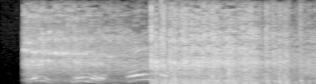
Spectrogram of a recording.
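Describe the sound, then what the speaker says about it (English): A small-town fireworks display in Leadwood going off prematurely: whistling rockets rise over a hissing crowd, then a sudden loud burst of dense crackling explosions carries on to the end, with voices mixed in. "This is a fireworks display turned to chaos in the small town of Leadwood, about an hour south of St. Louis."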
